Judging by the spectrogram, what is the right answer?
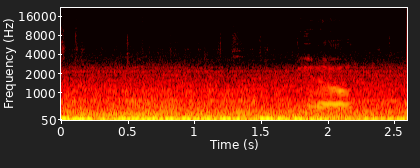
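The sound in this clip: Inside a car driving to work, a steady low engine and road rumble continues throughout while a person talks over it.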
